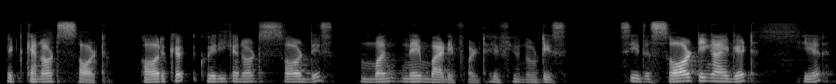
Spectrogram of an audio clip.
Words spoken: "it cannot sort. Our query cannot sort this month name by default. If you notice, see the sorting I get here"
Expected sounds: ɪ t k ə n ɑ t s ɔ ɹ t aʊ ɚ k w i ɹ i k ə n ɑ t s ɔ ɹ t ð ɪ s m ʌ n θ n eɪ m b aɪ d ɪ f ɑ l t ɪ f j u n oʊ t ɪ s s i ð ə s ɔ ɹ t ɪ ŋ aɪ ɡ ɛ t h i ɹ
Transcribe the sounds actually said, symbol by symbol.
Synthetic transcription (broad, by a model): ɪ t k ə n ɑ t s ɔ ɹ t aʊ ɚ k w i ɹ i k ə n ɑ t s ɔ ɹ t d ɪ s m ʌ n n eɪ m b aɪ d ɪ f ɑ l t ɪ f j u n oʊ t ɪ s s i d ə s ɔ ɹ t ɪ ŋ aɪ ɡ ɛ t h i ɹ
